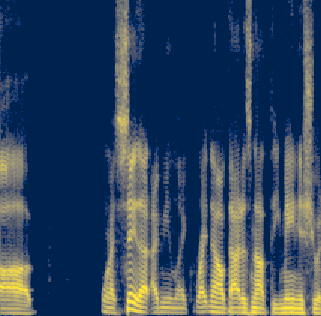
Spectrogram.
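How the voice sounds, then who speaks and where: Here a man speaks at a fairly quick pace. His intonation is monotone and flat. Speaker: livestreamer commenting on debate. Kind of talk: casual live commentary. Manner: casual, profane; stutters.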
